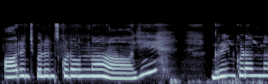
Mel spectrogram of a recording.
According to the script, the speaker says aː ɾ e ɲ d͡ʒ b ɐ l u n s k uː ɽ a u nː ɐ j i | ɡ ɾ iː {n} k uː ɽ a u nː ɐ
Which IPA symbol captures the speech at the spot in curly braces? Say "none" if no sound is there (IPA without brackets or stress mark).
n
